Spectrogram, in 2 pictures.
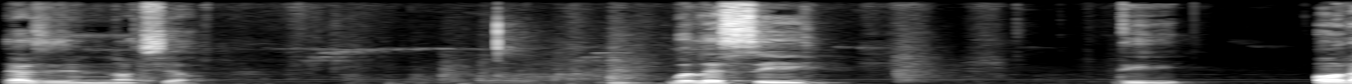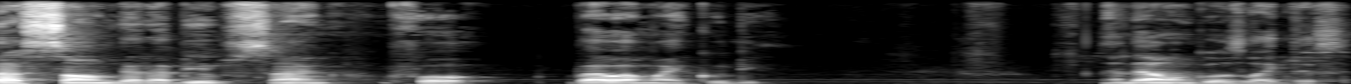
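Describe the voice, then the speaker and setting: A Nigerian man with a low-set, dark and mellow voice. He narrates in an easy, unscripted way. He repeats and restarts phrases while explaining. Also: takes it slowly, long pauses, slight background noise. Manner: rambling, self-correcting, repeats words. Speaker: narrator analysing a song. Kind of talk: unscripted spoken commentary.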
